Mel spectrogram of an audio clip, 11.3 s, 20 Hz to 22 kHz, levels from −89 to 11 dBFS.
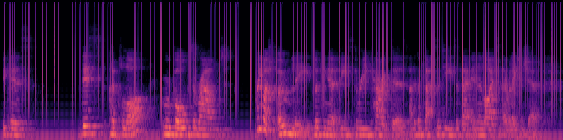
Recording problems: muffled; very; fading above 2.5 kHz
room echo; slight; dies away in 0.6 s
off-mic speech; somewhat distant
crackle, like an old record; loud; 8 dB below the speech
electrical hum; faint; throughout; 60 Hz, 25 dB below the speech
uneven, jittery; strongly; from 1.5 to 10 s

